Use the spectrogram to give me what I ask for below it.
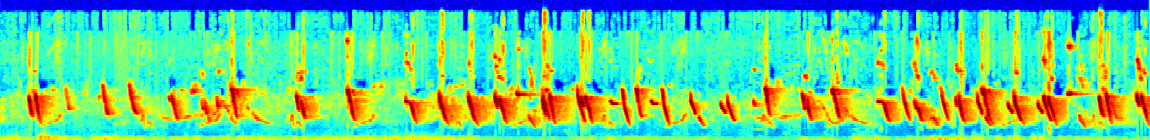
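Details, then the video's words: {'text': 'Saffron finches calling together: a long, busy sequence of sharp, high chirps in quick clusters, several birds overlapping, with low rumbling noise in the background.'} "canários da terra fazendo barulho"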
